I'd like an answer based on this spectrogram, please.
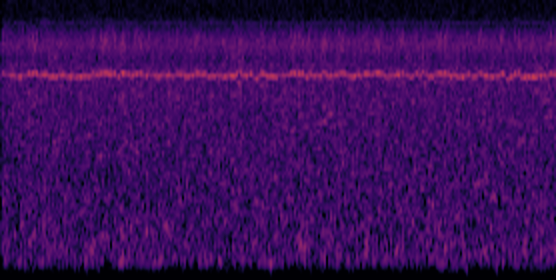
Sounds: Sigh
